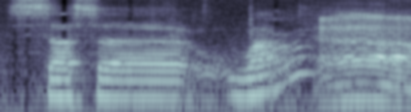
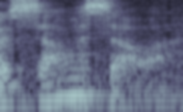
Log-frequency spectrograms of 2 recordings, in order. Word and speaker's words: sawasawa: I'm going to probably mispronounce this next one. But Mambo Sasawara? Mambo Sawasawa.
